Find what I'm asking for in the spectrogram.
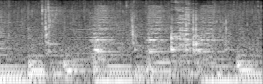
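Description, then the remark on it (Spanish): Gallo pinto sizzles and crackles in hot oil, a steady hiss broken by louder bursts as it is stirred, with a low humming tone running underneath and no talking. “Qué rico es comerse un buen gallo pinto y prepararlo con aceite en su punto para que mi pinto sepa al mejor gallo pinto.”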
